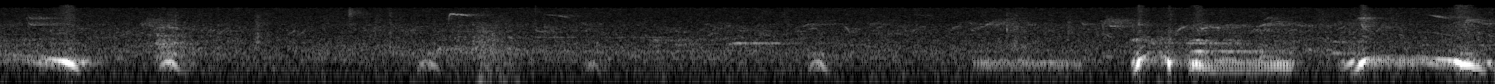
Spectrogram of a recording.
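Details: A Speckled Pigeon (Columba guinea) in a garden in the Eastern Cape, South Africa, gives deep, hollow coos, single notes spaced unevenly, then a quicker run of hooting notes near the end.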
